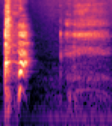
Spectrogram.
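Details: Girl coughing during a live game stream, with talk nearby mentioning colds: two short, voiced coughs in quick succession, then quiet room noise.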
